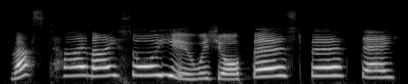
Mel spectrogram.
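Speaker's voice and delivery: put-on high, slow kindly old lady. A narrator's reading. Narrator voices old Edna greeting Ben, high and slow. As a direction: voice her like a gentle elderly lady. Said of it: "she said".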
